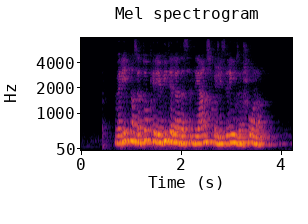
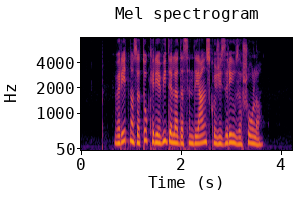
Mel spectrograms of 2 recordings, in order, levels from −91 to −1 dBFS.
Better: second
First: room echo; dies away in 0.7 s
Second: none

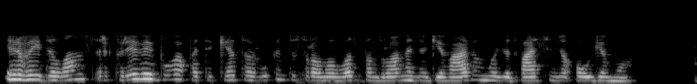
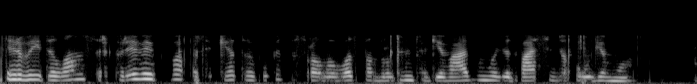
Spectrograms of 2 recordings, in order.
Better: first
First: none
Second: noise reduction (neural diffusion model UNIVERSE++)

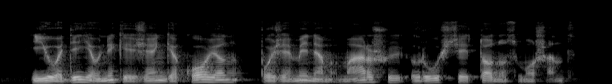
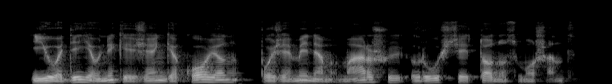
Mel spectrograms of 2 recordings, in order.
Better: first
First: none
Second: noise reduction (neural mask model Resemble Enhance denoiser)

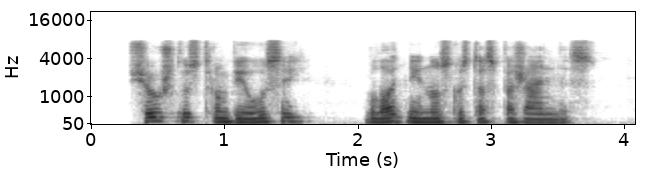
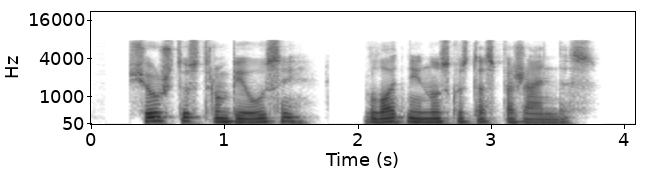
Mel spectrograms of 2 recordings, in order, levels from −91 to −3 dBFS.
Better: second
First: noise reduction (neural mask model DeepFilterNet 3)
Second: none

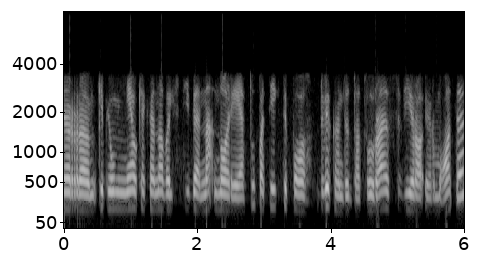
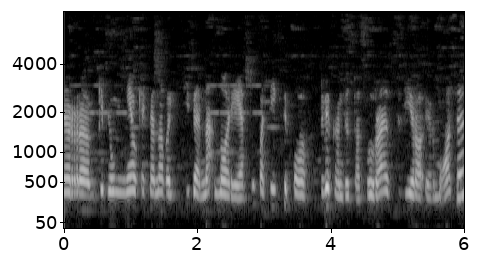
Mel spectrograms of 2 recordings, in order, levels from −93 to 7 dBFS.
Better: first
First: none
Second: noise reduction (classical method WPE with log-MMSE)

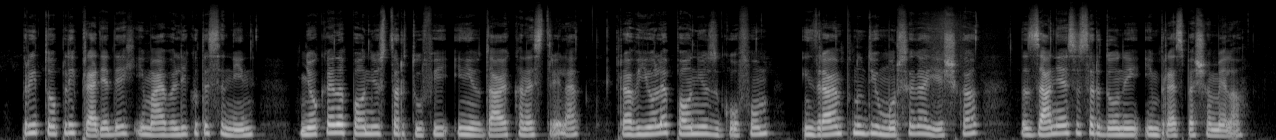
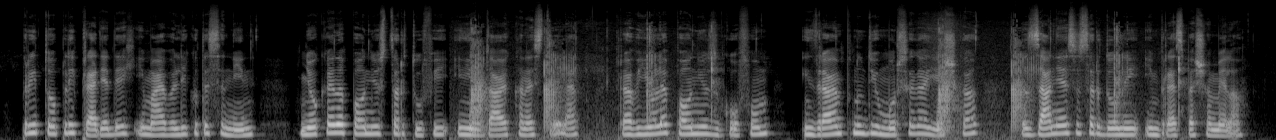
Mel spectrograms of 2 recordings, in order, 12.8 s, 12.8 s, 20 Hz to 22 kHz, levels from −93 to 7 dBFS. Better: first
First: none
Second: background sound (Fart); 12 dB below the speech

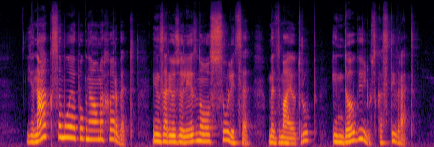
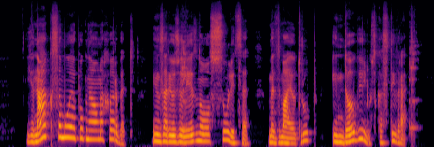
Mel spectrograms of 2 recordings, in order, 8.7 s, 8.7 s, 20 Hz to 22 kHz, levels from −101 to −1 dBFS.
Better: first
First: none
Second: noise reduction (classical method spectral subtraction)

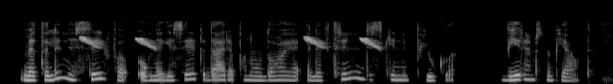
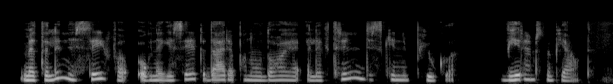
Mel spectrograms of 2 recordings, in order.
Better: second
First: background sound (Bird); as loud as the speech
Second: none

